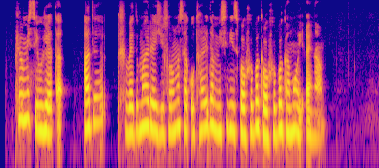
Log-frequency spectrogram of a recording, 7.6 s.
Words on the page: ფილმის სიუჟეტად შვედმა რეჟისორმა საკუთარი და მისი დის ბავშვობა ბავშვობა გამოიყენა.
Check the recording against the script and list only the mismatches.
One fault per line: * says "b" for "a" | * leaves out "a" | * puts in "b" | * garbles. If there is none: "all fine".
all fine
